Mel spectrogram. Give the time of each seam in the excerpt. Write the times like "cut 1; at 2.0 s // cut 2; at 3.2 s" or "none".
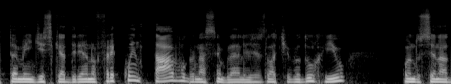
cut 1; at 1.9 s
